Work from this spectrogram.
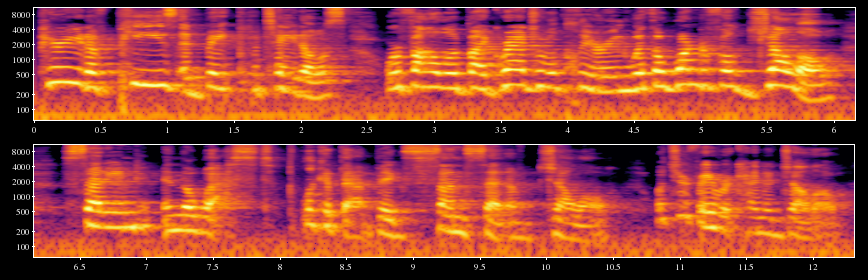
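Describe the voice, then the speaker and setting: A woman reading a picture book aloud to children in an expressive storytime style, with playful asides to her young listeners. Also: fairly high pitch, unhurried. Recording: roomy echo, distant microphone.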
